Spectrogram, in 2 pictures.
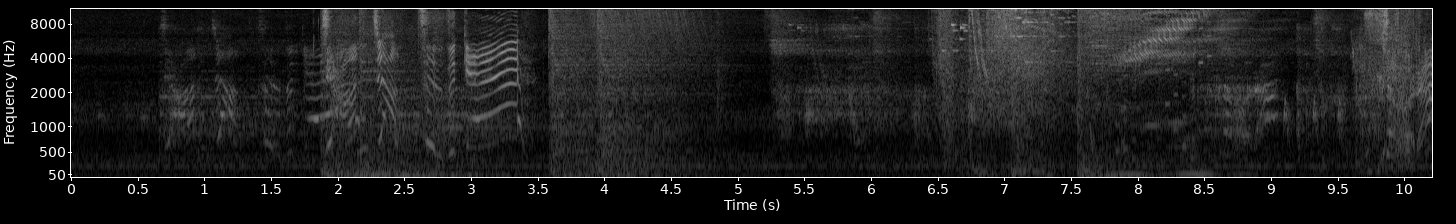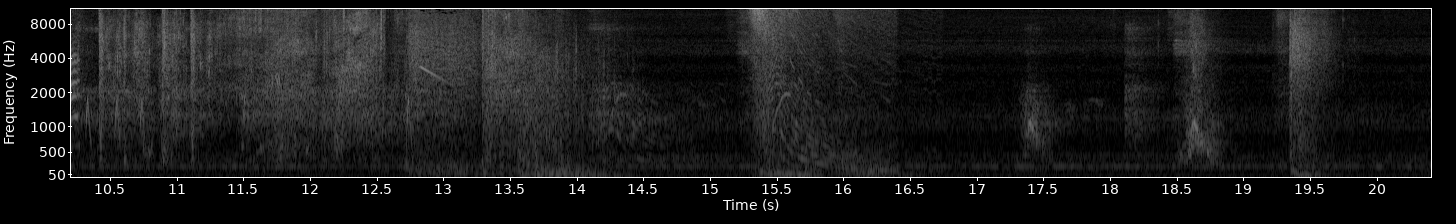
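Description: Game sound effects whoosh, zap and crash during a battle.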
